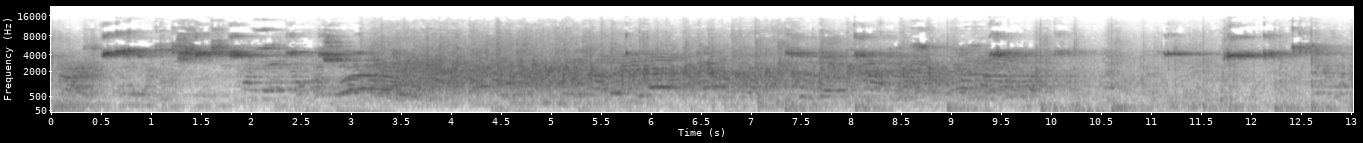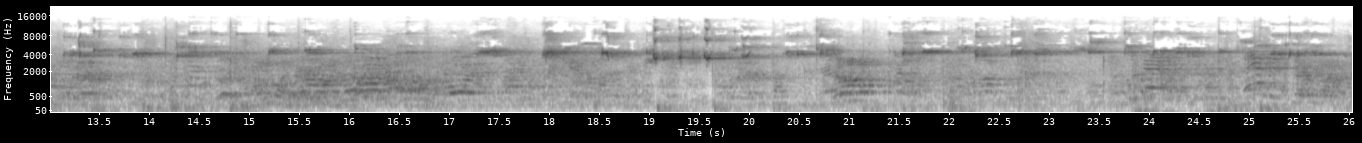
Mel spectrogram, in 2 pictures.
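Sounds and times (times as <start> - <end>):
spectators shouting and cheering: 2.4 - 10.1.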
